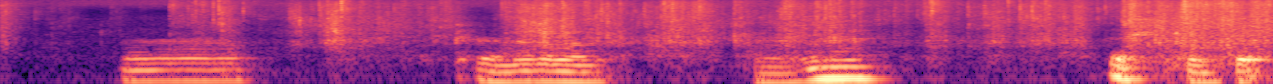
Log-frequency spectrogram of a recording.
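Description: Clear plastic grow bag crinkling as it is handled and folded, with scattered soft crackles, broken by three short wordless hums from a man's voice.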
